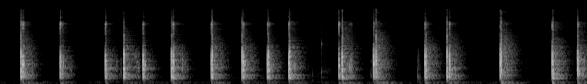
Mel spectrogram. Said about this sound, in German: Ich nehme hier kurz mal den anderen. Dann könnt ihr sehen, wie ich den Takt klopfe.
